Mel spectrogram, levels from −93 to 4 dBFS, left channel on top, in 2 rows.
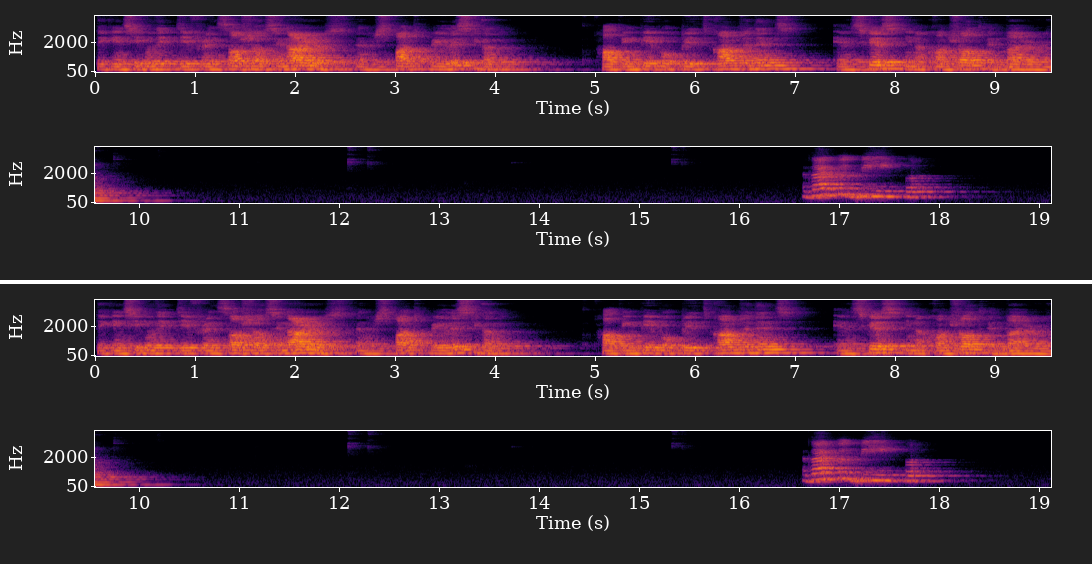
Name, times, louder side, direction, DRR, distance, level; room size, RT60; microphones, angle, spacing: voice 1, 0.0-4.1 5.1-6.9 7.4-9.6, equal, 10° left, -8 dB, 0.5 m, -26 dB
voice 2, 16.6-17.7, equal, 25° right, -7 dB, 0.9 m, -31 dB
2.2 x 2.1 x 3.8 m, 1.1 s
head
